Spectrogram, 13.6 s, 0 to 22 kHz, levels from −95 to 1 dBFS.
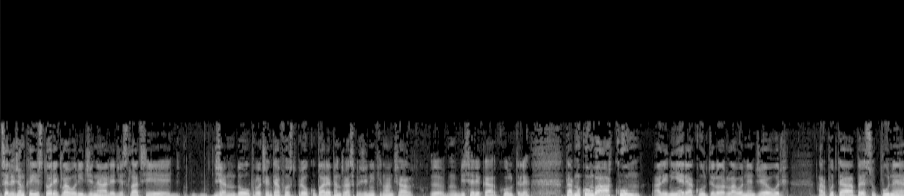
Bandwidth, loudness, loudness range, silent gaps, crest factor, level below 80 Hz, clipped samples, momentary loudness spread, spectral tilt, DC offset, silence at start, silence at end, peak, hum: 8.4 kHz; -21 LUFS; 3 LU; none; 14 dB; -40 dBFS; under 0.1%; 8 LU; -7.5 dB/octave; under 0.1%; 0 s; 0 s; -6 dBFS; none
